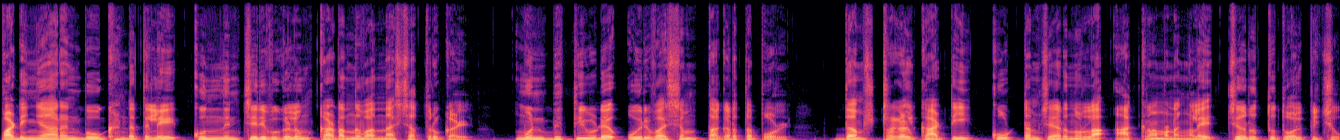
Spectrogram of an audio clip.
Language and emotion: Malayalam, neutral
